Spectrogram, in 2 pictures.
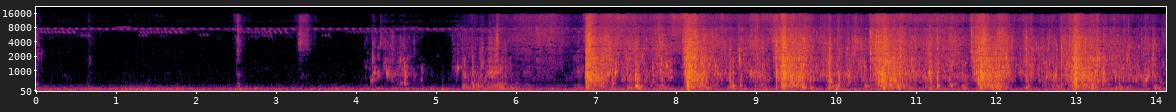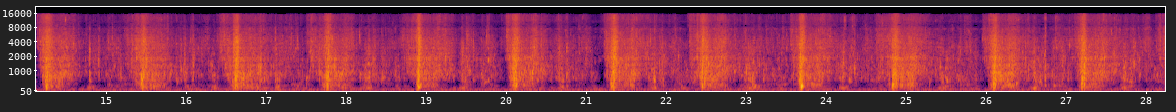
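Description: Water sloshing and splashing in a steady rhythm, roughly one splash a second, starting about seven seconds in after a quiet stretch with a few faint clicks.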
